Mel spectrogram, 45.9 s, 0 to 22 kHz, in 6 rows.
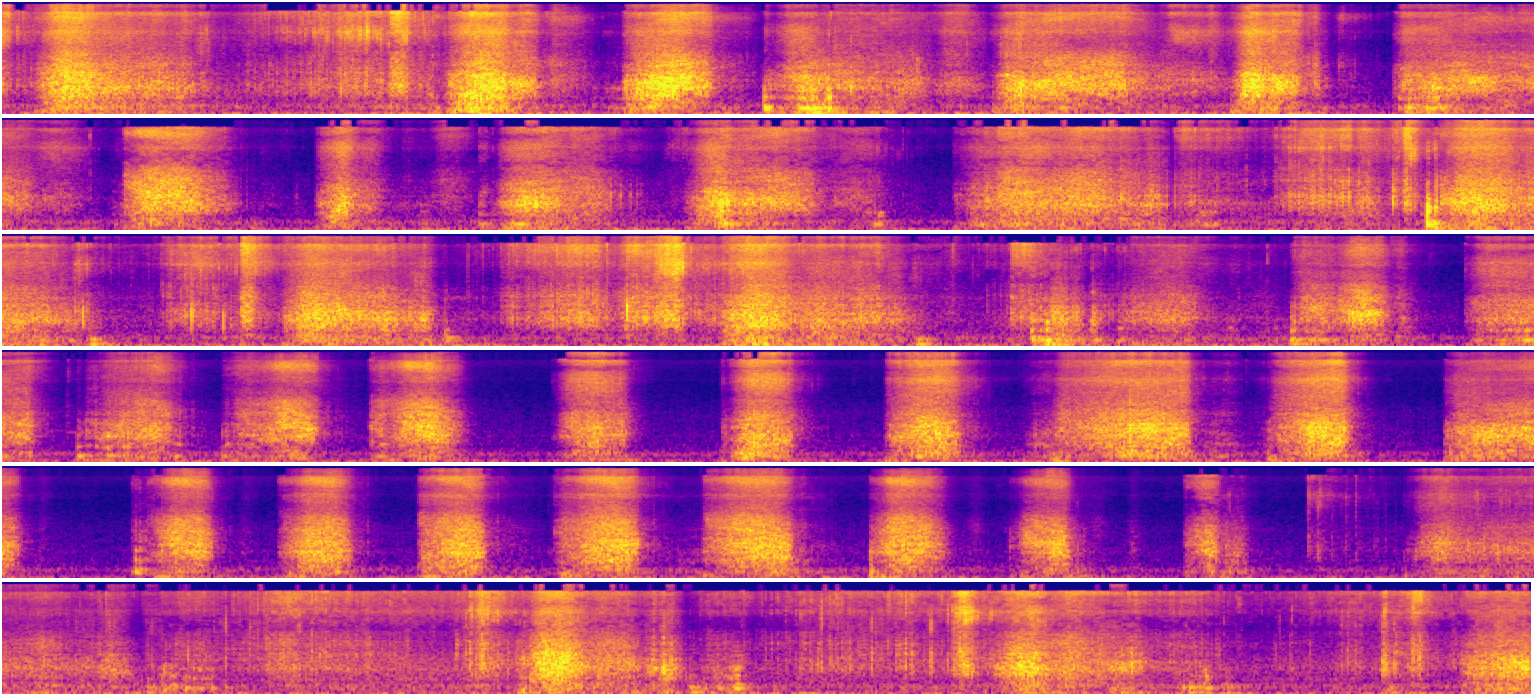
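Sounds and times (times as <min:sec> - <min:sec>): sand crunching on cardboard: 0:00.0 - 0:22.1, 0:31.4 - 0:45.9.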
